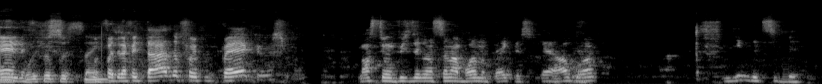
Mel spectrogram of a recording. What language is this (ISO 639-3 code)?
por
